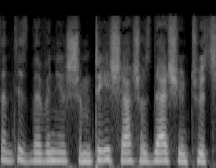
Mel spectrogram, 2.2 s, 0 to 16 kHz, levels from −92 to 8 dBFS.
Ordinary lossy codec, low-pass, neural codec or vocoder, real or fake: MP3, 48 kbps; 10.8 kHz; codec, 16 kHz in and 24 kHz out, 0.4 kbps, LongCat-Audio-Codec, four codebook decoder; fake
